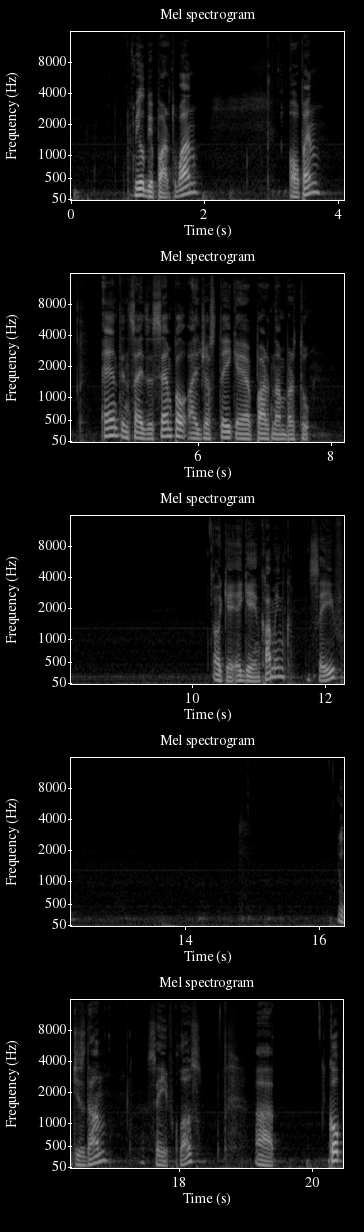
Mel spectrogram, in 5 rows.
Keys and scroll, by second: 20.2 ctrl+c.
